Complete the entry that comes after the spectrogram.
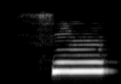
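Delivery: "xin" held high and level, first tone; teacher's high level first tone. Shown as a demonstration. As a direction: sing "xin" high and flat. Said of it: "Read after me".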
